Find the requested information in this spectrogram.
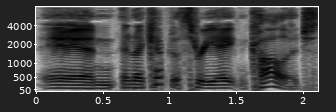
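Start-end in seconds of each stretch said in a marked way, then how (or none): none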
